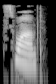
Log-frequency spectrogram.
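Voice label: "swamped", British English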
